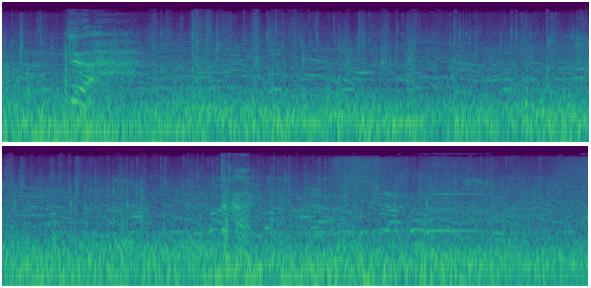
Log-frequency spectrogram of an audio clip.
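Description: Fires crackle and roar steadily.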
